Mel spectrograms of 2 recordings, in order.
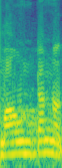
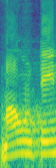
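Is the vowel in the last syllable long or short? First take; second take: short; long. First: The last syllable has a short reduced vowel. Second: The last syllable has a long 'ay' vowel. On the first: The speaker calls it right. "माउंटन होता है" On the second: The speaker calls it wrong. "माउंटेन नहीं होता"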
